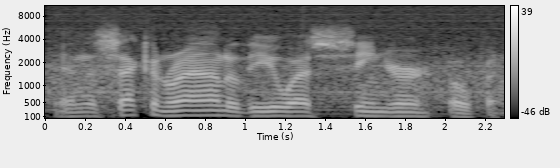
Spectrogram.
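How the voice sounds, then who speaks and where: A male golf commentator with a mid-pitched voice calls live play as the lead announcer. Loud outdoor ambient noise runs steadily behind his voice. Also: steady tone, fast talker, lo-fi sound.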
